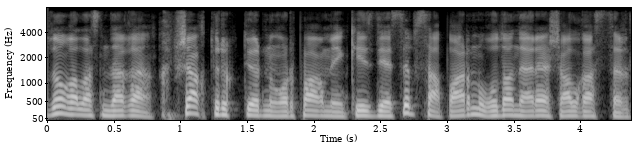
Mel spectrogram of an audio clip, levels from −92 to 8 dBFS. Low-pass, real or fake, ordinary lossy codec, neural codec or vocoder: 7.2 kHz; fake; none; autoencoder, 48 kHz, 128 numbers a frame, DAC-VAE, trained on Japanese speech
